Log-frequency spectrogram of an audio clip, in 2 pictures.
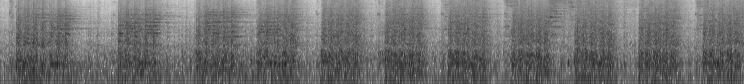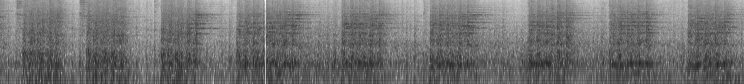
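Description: Freight train of covered hopper cars rolling past at speed, the wheels clacking over rail joints in a steady rhythm of about one heavy beat a second. High wheel squeal comes and goes over it.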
